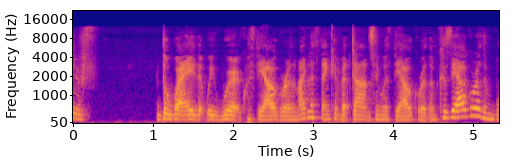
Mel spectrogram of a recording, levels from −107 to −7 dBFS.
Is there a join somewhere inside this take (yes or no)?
yes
